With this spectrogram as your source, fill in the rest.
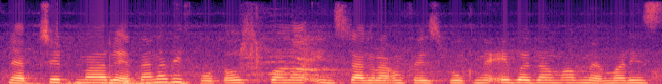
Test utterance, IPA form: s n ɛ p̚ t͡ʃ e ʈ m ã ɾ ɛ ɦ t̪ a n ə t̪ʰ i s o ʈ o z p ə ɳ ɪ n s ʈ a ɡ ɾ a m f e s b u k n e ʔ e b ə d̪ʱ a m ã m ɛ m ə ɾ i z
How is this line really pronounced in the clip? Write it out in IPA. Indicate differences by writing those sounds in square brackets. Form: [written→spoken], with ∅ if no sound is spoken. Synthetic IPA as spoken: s n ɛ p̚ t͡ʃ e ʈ m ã ɾ ɛ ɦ t̪ a n ə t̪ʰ i [s→f] o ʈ o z p ə ɳ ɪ n s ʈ a ɡ ɾ a m f e s b u k n e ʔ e b ə d̪ʱ a m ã m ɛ m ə ɾ i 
